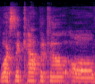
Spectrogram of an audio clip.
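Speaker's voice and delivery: normal talking voice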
